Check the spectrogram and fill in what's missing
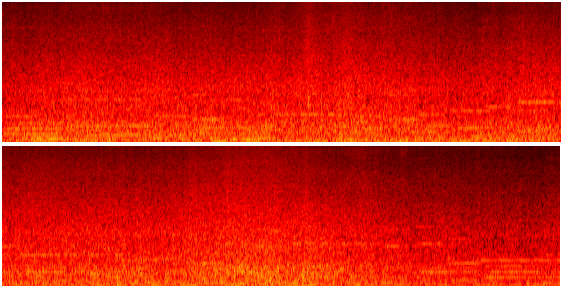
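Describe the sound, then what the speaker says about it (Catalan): Rough, choppy sea around the small Formigues islands heard from a boat, a constant broadband rush of waves and wind with faint engine hum underneath, steady and close for the whole stretch. "Com que el mar està força mogut"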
